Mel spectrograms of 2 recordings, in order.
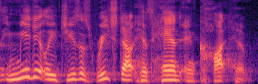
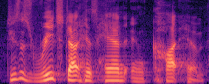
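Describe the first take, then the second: First: Said in the usual way. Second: Jesus reached out his hand and caught him, slowed with weight on out; savouring the key line; slow emphatic repeat. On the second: Shown as a demonstration. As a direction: linger on the point, lean on out. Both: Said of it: "this next part I've always missed".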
